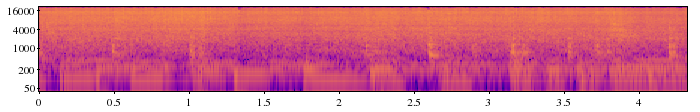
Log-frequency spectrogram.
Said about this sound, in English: I want to deglaze the pan and get all these nice little brown bits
